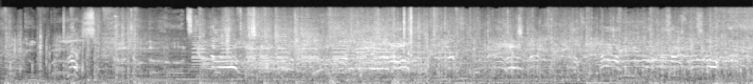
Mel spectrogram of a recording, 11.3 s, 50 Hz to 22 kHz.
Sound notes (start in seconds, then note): 2.3 horns honking; 4.8 crowd shouting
